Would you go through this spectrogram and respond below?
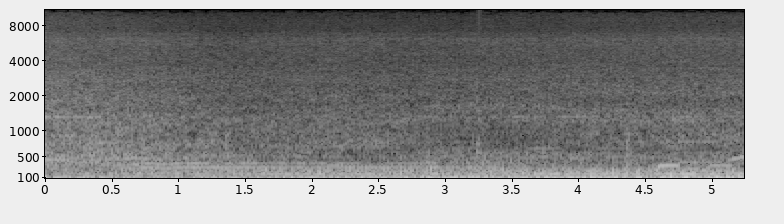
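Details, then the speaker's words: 2001–2002 Camaro SS SLP V8, about 100,000 miles, after new headers, Y-pipe and tune, AC on: deep, even rumble idling at about 700 rpm, louder than stock, no misses, knocks or ticks; normal idle. "Idling at about 700. Everything's cool."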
